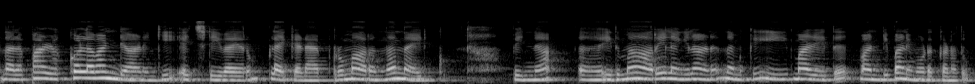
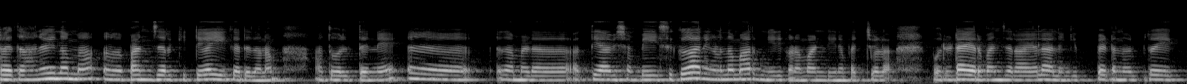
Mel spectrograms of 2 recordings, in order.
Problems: none marked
